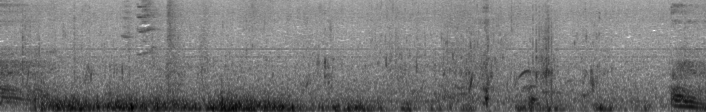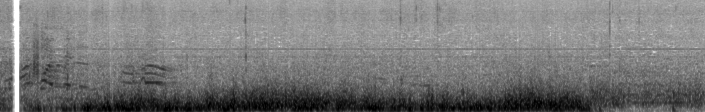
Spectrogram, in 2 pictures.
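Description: Wind blows hard outdoors, rumbling against the microphone.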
